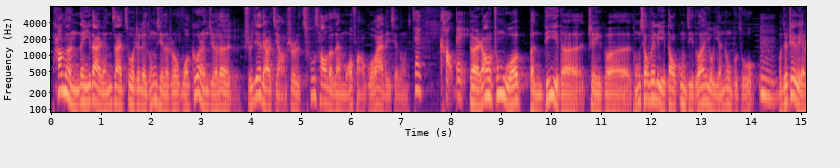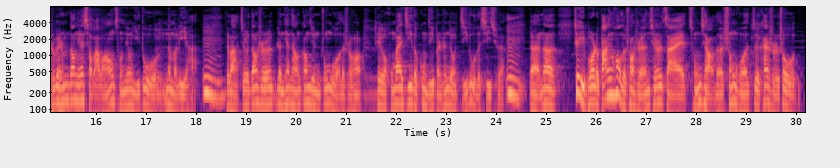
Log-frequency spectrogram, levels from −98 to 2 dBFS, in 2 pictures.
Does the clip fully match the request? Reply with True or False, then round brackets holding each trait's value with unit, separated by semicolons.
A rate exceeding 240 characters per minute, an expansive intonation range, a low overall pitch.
True (290 characters per minute; 6.3 semitones; 115 Hz)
